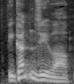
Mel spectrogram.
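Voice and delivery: ordinary delivery

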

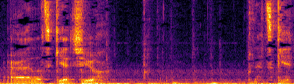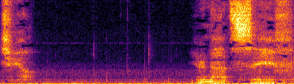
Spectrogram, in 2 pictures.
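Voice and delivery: low, near-whispered menace; playful hushed threat; hushed stalking. Pretend. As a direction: creep up quietly on your prey. Stalking a player in game.

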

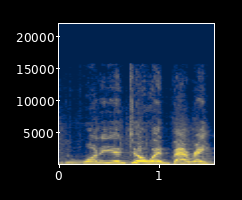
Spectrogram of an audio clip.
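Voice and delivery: high and loud, fed up; loud, high exasperation; exasperated yell. Real, not acted. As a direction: call out the teammate. Teammate acting up.

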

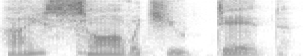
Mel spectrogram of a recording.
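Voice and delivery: cold and knowing; an aunt accusing her niece; Lady Lysa. Acted. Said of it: "the Lady Lysa said".

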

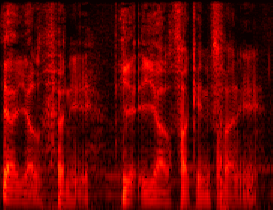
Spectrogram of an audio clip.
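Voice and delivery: ordinary delivery

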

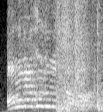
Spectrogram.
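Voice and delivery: explosive high, loud yell; furious shout. Acted. Cursing his crewmates after the fight, furious shout. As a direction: burst out screaming the curse.

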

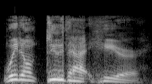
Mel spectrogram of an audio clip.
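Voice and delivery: soft, low shushing; hushing. Acted. Churchgoers silencing the shouting man, hushed. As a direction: shush them quietly and disapprovingly. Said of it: "People would say".

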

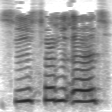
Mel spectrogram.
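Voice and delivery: high, slow squeaky voice. Shown as a demonstration. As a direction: squeak every word out. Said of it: "What a squeaky voice".

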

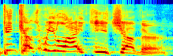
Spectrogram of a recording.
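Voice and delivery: put-on very high, simple child's answer; little girl voice. Girl explaining the drawing to the pastor, high and childlike. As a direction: say it as the most obvious thing. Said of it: "And she said".

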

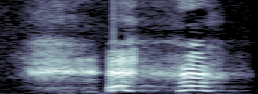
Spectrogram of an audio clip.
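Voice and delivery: quick high laugh; a little sheepish laugh; bright short laugh. Real, not acted. Laughs about buying only books.

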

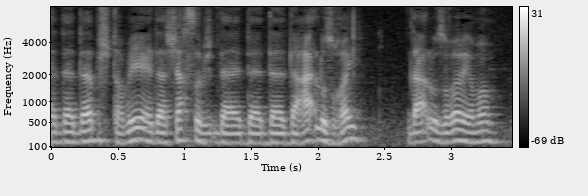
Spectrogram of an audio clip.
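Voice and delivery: normal talking voice

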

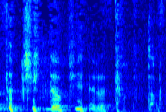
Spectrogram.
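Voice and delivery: chuckling through the words; amused laugh at the fainted boss. Acted. Prankster laughing at the fainted commissioner, chuckling.

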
